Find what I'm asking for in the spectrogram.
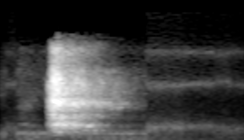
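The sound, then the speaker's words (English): A long voiced exhale on "haaa" during a breathing exercise, heard as a breathy rush that swells suddenly, holds for about a second, then cuts off into quiet. “We push down, and on the exhale we say H-A-A-A.”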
